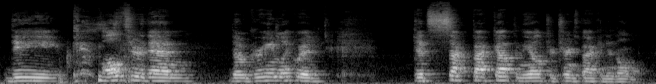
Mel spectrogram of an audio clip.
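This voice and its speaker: Halting higher-voiced man, roomy and distant. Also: fairly even intonation. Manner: halting, searching for words. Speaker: game master. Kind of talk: casual tabletop game narration.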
